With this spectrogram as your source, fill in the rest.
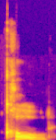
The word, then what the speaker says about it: cold: Old, cold, told, fold. Here we're using a long O sound, but it changes because of the dark L.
